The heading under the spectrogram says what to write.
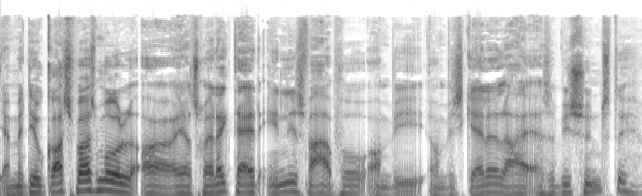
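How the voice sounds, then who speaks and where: A man at a very fast pace, medium in pitch with ordinary pitch variation and a dark, mellow tone. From West Jutland, Denmark. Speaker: space company CEO. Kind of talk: interview. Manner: halting.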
